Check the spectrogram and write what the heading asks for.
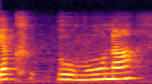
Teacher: काफ के ऊपर हमस करेंगे, ता के ऊपर ज़म्मा है, होंठों को गोल कर लीजिए, और मूना में भी वाव मद अदा करेंगे।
